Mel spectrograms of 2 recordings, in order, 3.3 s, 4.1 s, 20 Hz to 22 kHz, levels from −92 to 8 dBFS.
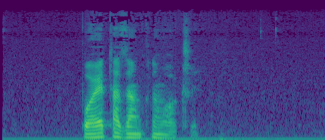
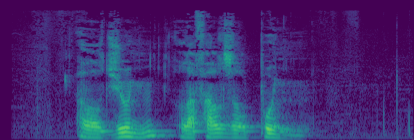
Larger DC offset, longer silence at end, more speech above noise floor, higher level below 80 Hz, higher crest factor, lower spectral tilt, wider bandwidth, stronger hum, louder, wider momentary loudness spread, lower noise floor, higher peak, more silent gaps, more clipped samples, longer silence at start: neither; second, 0.95 s vs 1.1 s; second, 27 dB vs 38 dB; first, -42 dBFS vs -70 dBFS; about the same, 22 dB vs 18 dB; about the same, -5.5 dB/octave vs -5.5 dB/octave; about the same, 16 kHz vs 16 kHz; neither; first, -20 LUFS vs -26 LUFS; first, 17 LU vs 8 LU; second, -46 dBFS vs -63 dBFS; first, -2 dBFS vs -8 dBFS; neither; neither; about the same, 0.8 s vs 0.75 s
